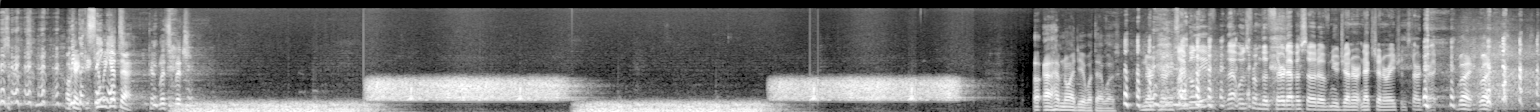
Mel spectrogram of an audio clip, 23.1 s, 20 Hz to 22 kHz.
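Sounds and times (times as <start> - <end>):
laughter: 0.0 - 2.9, 16.8 - 19.6, 21.0 - 23.1
steady higher electronic drone of a black hole sonification: 0.0 - 14.6
speech: 0.1 - 3.1, 15.6 - 22.6
deep loud rumble of a black hole sonification: 2.6 - 14.4.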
